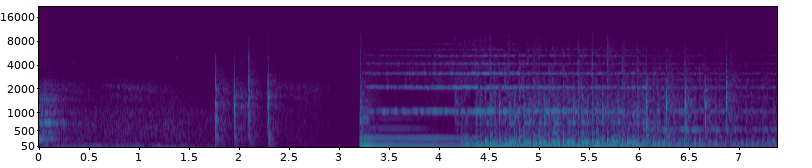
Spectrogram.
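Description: Several quick raps on a door come in a short burst, followed after a brief silence by loud sustained background music with a voice speaking over it.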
